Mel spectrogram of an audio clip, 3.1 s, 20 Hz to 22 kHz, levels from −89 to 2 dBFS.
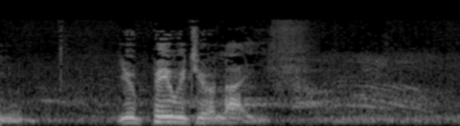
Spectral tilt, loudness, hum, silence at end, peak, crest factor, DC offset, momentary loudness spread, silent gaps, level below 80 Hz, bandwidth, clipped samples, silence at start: -5 dB/octave; -34 LUFS; none; 0 s; -16 dBFS; 20 dB; under 0.1%; 20 LU; none; -78 dBFS; 11.5 kHz; under 0.1%; 0 s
